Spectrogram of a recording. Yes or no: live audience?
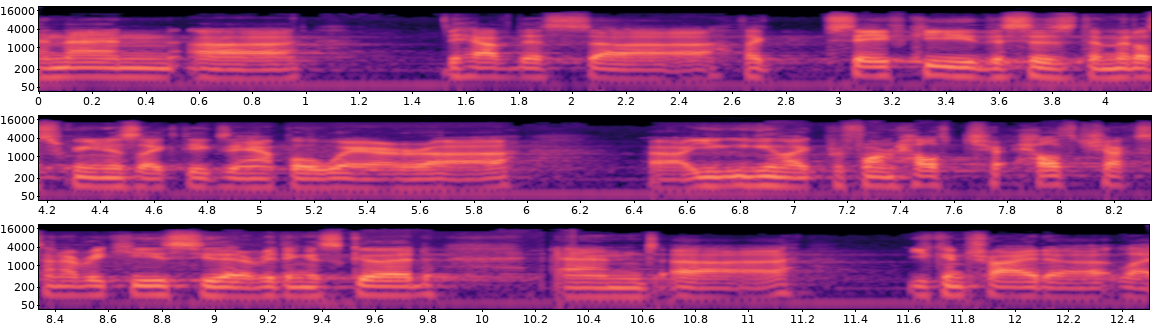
yes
